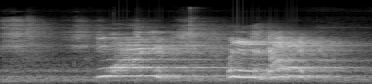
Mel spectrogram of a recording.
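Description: A man cries out in alarm over loudspeakers in a large hall.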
